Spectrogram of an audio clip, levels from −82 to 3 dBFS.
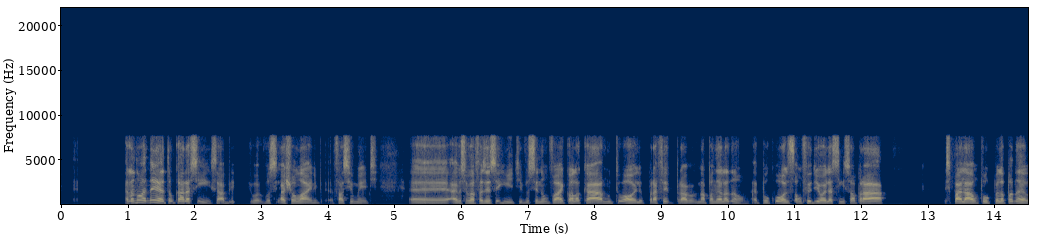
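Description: Bit errors on an ADPCM link strike at 2.46 to 2.60 s, 5.44 to 5.48 s, 7.46 to 7.69 s and 11.16 to 11.23 s. A few bits per thousand flip. Each throws off the decoder's step size and prediction. Pops and rough bursts follow, with brief level jumps.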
